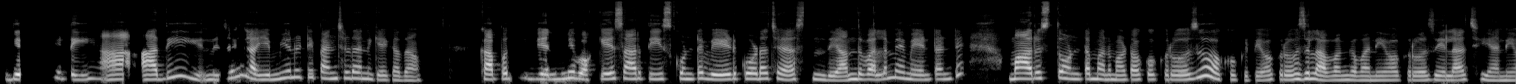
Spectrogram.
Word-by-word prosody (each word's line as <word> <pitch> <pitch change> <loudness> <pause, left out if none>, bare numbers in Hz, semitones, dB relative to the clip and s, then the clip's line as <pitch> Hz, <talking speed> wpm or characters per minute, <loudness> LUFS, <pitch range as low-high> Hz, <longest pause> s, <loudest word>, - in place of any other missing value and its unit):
Gemini-tea. 285 - 0 0.3
ఆ! - - +3 0.4
అది 240 +10 +1 0.4
నిజంగా 300 - 0
ఇమ్యూనిటీ 315 +8 -2
పెంచడానికే 275 -5 -2
కదా! 190 -1 -4 0.7
కాపోతే 240 +2 +3 0.2
ఇయన్నీ 245 +4 +2
ఒకేసారి 255 +3 +1
తీసుకుంటే 250 +1 -2
వేడి 230 +2 +5
కూడా 260 0 +4
చేస్తుంది. 225 -2 -1
అందువల్ల 235 +2 +1
మేము 270 -4 -1
ఏంటంటే 240 - -4 0.6
మారుస్తూ 280 +3 +4
ఉంటాం 250 0 0
అన్నమాట. 225 -1 -2
ఒక్కొక్క 225 0 -6
రోజు 230 +10 0 0.2
ఒక్కొక్కటి. 200 -4 -8
ఒకరోజు 230 +3 0
లవంగం 205 0 0
అని, 195 0 -4
ఒకరోజు 200 +1 -4
ఇలాచీ 210 +3 -3
అని, 190 0 -5
240 Hz, 115 wpm, -20 LUFS, 215-265 Hz, 0.7 s, వేడి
